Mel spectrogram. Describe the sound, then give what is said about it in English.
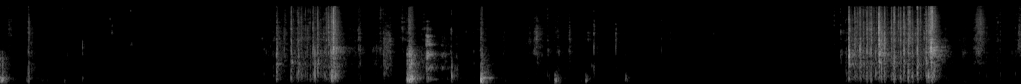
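Tarot cards from a Witch's Tarot deck being shuffled by hand: soft papery riffles and slides in irregular bursts, with a long flurry in the middle and another dense burst near the end, separated by quiet pauses. “So let me go ahead and get the cards from the Witch's Tarot.”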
